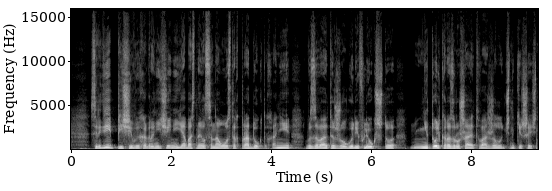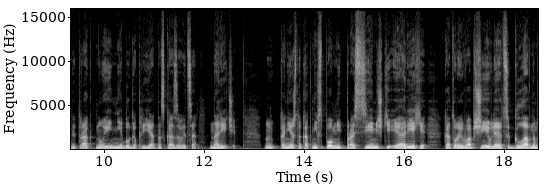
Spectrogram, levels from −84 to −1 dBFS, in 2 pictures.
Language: Russian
